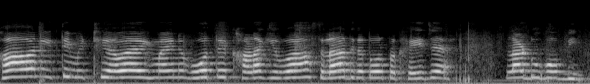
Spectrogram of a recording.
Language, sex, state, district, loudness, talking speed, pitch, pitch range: Rajasthani, female, Rajasthan, Churu, -16 LUFS, 205 wpm, 315 Hz, 300-330 Hz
